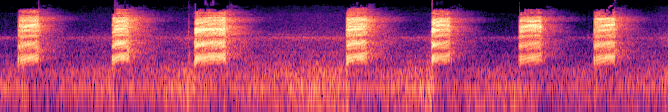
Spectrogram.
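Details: Shrike call recording for use as a bird-trapping lure: seven loud, grating, noisy notes of about a quarter second each, repeated roughly once a second at a slightly uneven pace, with a low constant hum underneath.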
